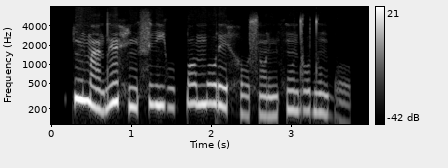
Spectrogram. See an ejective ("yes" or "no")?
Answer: no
